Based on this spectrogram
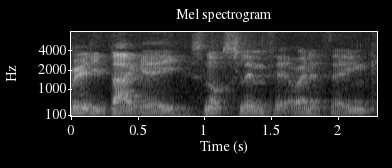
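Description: A man at a moderate pace, with audible echo from the room. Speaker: haul vlogger. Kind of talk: casual vlog chat. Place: home room.

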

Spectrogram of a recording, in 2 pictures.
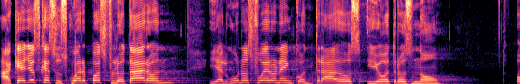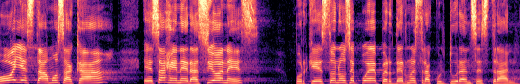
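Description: At a fairly slow pace, a woman speaks in a high pitch with ordinary pitch variation against a quiet background. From Colombia, Barrancabermeja (Magdalena Medio); Colombia. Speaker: fisherwoman and human rights activist. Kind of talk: award acceptance speech. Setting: award ceremony. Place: stage. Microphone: podium.

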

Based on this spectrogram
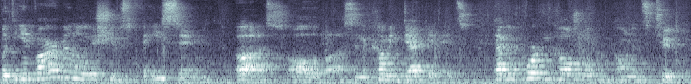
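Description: Moderately paced speech from a man, with audible room echo and noticeable background noise. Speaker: program director host. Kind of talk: introductory speech. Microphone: camera far.

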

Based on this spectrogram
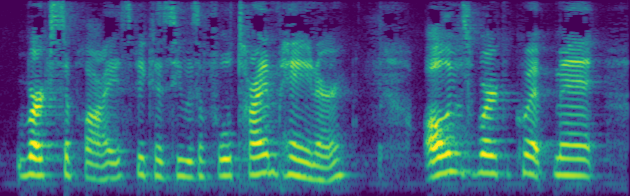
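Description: A woman talks with ordinary pitch variation. The background is quiet. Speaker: vlogger telling a family story. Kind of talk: casual vlog chat. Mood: upset, indignant. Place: home room. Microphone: phone near.

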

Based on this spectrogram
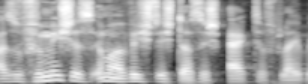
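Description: A man is speaking. The background is quiet. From Germany, Cologne; Germany. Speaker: college football player; guest. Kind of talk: casual interview. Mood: relaxed, reflective. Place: home room. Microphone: handheld.

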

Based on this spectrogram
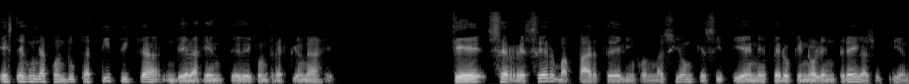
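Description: A man with a fairly low pitch and a dark, mellow tone talks at a moderate pace in a dry, close sound with no echo. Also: lively intonation. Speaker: writer and journalist. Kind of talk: interview.

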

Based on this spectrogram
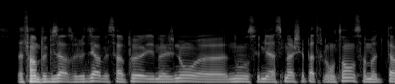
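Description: Over a quiet background, a man talks at a very fast pace in a medium pitch. His intonation is monotone and flat, with a dry sound and no echo. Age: 30s. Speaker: esports streamer host; remote guest. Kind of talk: casual chat. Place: home room. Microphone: studio mic.

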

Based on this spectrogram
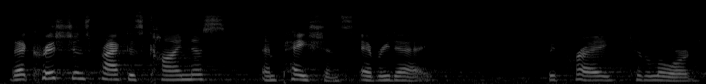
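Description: There are long, frequent pauses as a woman talks at a very slow pace with ordinary pitch variation. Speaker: lector and prayer reader. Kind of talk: scripture reading and intercessions, fervent prayer. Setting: church. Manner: earnest, slightly halting at times. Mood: calm, solemn. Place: church. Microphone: podium.

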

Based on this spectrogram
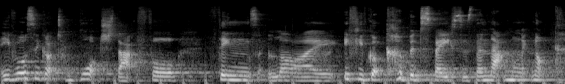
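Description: The voice moves at a moderate pace with ordinary pitch variation and audible room echo. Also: woman. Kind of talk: interview answer. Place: empty room. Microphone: camera far.

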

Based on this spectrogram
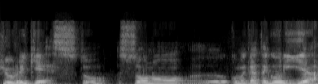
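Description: Somewhat breathy, a man speaks at a fairly slow pace with a fairly low pitch. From Sicily, Palermo; Sicily. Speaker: open data expert; webinar presenter. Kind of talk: webinar lecture. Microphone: video call.

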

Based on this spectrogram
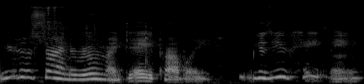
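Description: The speaker puts on a whiny character voice with a whiny tone. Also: female-sounding voice, high pitch for a woman, moderate pace.

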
